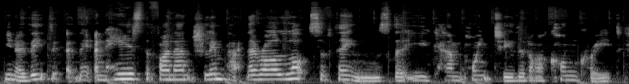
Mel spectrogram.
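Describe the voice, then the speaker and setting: A woman speaking as an interview guest in a thoughtful discussion, explaining things in a measured, structured way. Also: mid-range voice, fairly even intonation, creaky, a little mellow, faint music behind. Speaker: interview guest, senior product director.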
